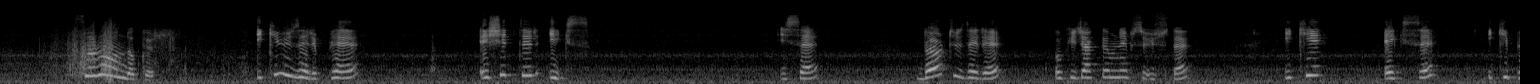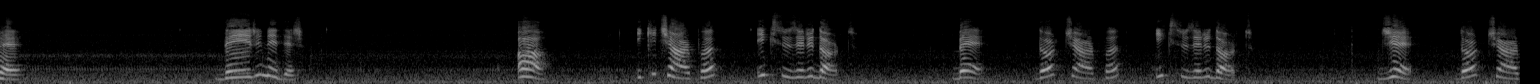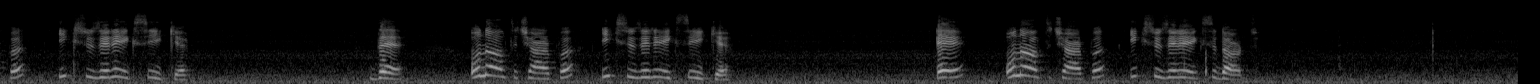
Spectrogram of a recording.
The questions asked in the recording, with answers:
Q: 2 üzeri p eşittir x ise 4 üzeri okuyacaklarımın hepsi üstte 2 eksi 2p değeri nedir?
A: Doğru cevap E. 16 çarpı x üzeri eksi 4.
